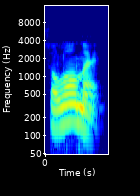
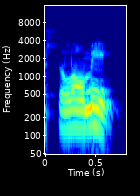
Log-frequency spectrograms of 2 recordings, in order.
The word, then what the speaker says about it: Salome: Matthew and Mark's list had Mary, and then named Salome, or Salome. They pronounce it either way.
